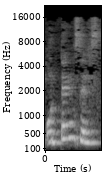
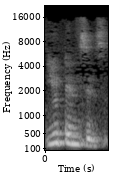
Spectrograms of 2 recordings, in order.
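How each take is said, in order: First: The word begins with a plain oo vowel. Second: The word begins with a y glide, yoo. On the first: The speaker calls it wrong. "ఇది ఉటెన్సిల్స్ కాదు" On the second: The speaker calls it right. "యూటెన్సిల్స్ యూటెన్సిల్స్"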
